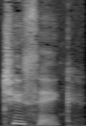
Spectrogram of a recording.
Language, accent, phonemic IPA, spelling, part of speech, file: English, US, /ˈtuθˌeɪk/, toothache, noun, En-us-toothache.ogg
- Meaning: A pain or ache in a tooth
